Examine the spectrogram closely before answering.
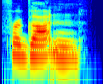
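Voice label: "forgotten", US English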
